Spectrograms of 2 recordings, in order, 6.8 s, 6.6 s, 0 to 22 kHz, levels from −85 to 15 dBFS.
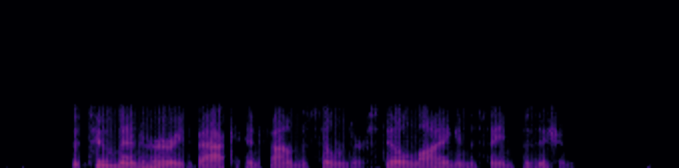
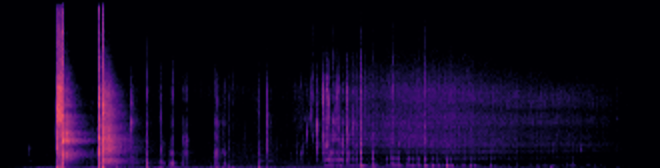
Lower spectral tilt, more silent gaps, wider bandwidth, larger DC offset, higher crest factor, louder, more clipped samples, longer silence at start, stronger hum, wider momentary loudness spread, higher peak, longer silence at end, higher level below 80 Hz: first, -3 dB/octave vs 0.5 dB/octave; neither; second, 8.8 kHz vs over 20 kHz; neither; about the same, 24 dB vs 28 dB; second, -46 LUFS vs -22 LUFS; neither; first, 0.7 s vs 0.55 s; neither; second, 12 LU vs 29 LU; second, -24 dBFS vs -6 dBFS; second, 1.05 s vs 3.25 s; second, -74 dBFS vs -56 dBFS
